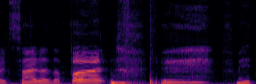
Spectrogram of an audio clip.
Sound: deep inhale

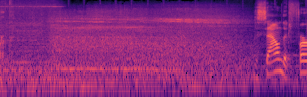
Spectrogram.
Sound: engine humming

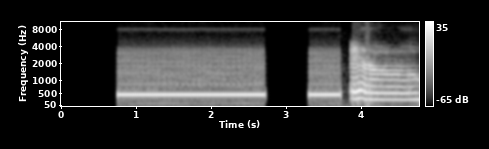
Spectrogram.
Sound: phone ringing

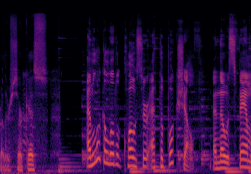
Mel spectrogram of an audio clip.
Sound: voiceover

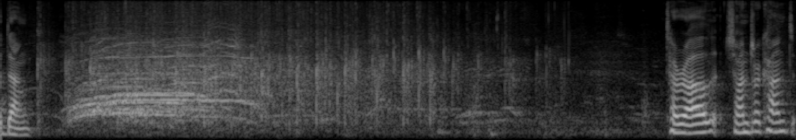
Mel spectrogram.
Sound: audience cheers and applauds

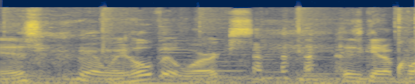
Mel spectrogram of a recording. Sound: laughing

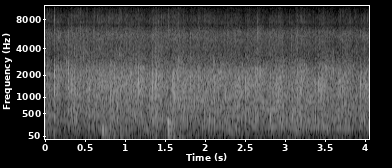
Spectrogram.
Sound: applause

